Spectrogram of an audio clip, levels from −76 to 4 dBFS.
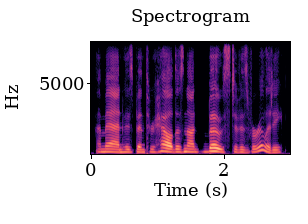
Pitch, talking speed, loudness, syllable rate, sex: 190 Hz, 260 wpm, -17 LUFS, 5.8 syllables/s, female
